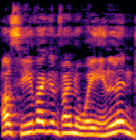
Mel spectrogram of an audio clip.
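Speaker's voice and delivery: Irish character voice. Reading a game character's line aloud in an Irish accent. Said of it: "I'm giving him an Irish accent".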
